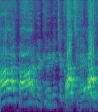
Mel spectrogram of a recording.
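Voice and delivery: loud, slow, fake Irish brogue. Showing an irish accent after being asked to: put-on irish accent. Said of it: "Cheryl's Irish accent".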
